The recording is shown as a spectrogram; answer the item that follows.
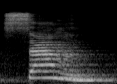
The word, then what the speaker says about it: salmon: Letter L is silent in the word calf, calm, chalk, folk, half, sam, salmon, talk, yoke.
